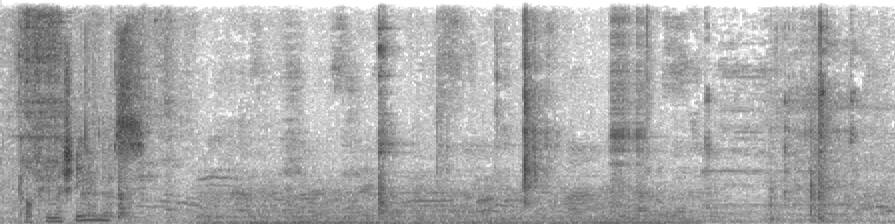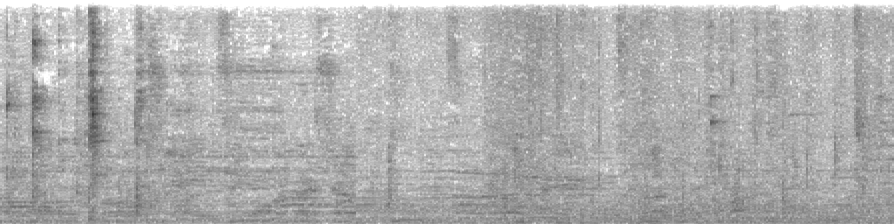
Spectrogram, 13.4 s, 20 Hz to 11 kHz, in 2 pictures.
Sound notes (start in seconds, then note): 6.4 crockery rattling; 10.7 soft music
